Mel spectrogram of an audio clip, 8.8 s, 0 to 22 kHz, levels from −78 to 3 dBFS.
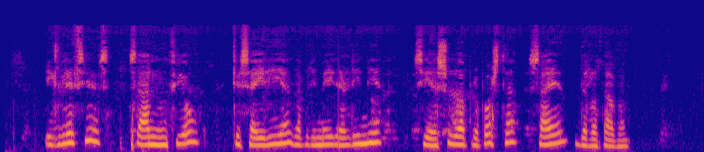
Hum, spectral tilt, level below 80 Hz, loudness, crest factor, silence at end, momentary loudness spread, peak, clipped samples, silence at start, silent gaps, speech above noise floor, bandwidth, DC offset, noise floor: none; -5.5 dB/octave; -56 dBFS; -21 LUFS; 14 dB; 0.95 s; 9 LU; -6 dBFS; under 0.1%; 0.55 s; none; 38 dB; 11.5 kHz; under 0.1%; -58 dBFS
